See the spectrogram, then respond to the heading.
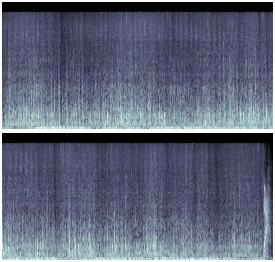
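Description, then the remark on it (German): A street sweeper runs steadily, its low engine drone blended with a broad, rushing hiss of brushes, holding an even, fairly loud level throughout before cutting off abruptly at the end. “Richtig, eine Kehrmaschine.”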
